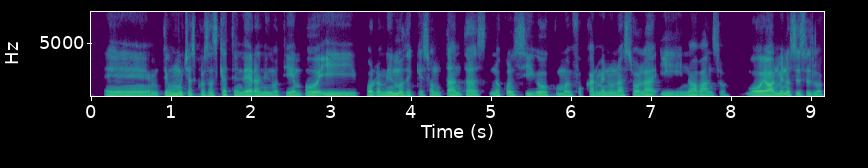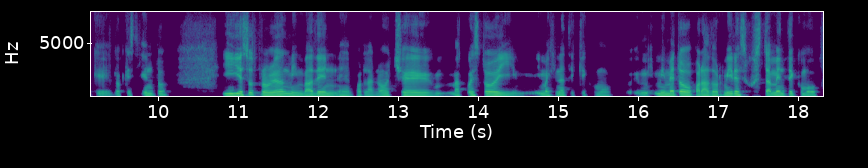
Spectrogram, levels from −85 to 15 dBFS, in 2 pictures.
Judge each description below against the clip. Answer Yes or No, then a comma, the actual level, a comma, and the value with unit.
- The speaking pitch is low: Yes, low, 130 Hz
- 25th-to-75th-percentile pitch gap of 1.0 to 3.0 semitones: Yes, narrow, 2.6 semitones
